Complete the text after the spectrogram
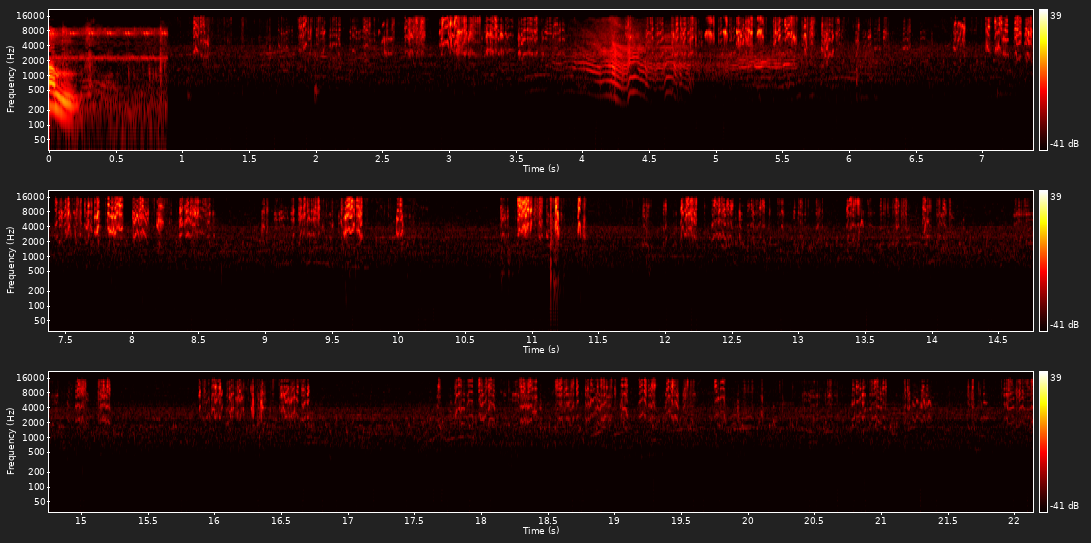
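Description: Pruning shears snip at small branches.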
